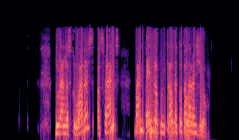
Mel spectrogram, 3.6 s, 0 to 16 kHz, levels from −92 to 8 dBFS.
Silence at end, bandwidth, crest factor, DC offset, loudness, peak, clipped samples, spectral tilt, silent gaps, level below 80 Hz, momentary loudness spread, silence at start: 0.5 s; 8 kHz; 16 dB; under 0.1%; -17 LUFS; -2 dBFS; under 0.1%; -5.5 dB/octave; 1.96-2.01 s; -42 dBFS; 5 LU; 0.65 s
